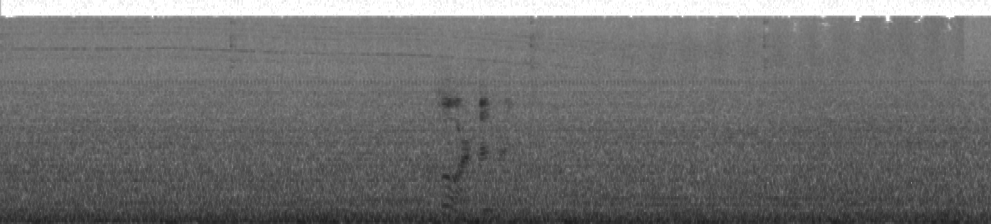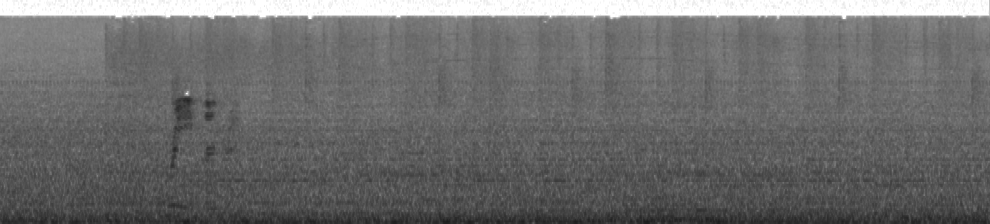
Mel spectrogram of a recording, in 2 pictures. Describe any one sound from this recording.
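A steady low rumble of jet engines drones throughout.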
